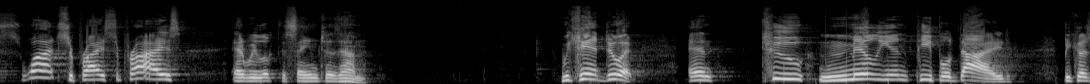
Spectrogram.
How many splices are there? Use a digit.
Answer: 0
